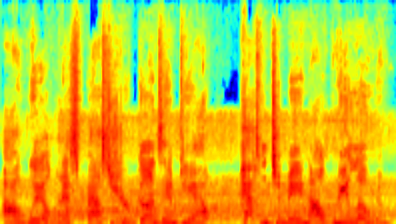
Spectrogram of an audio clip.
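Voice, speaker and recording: An actress playing a brave, earnest rancher's wife in a western radio drama. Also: female voice, a little high, fairly quick, natural voice. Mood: brave, anxious. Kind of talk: old-west radio drama acting.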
